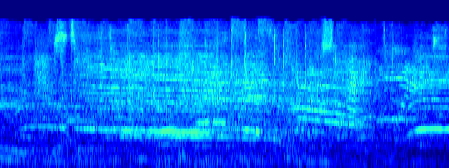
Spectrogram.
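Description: Ring announcer's voice drawing out the end of a wrestler's name in one long held call over crowd noise.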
